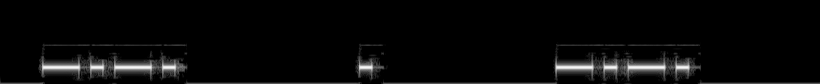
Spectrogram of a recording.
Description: Morse code, heard as a keyed tone, about 10 wpm, 800 Hz. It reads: C E C
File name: exerc7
